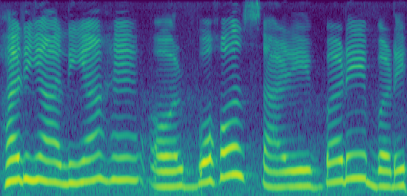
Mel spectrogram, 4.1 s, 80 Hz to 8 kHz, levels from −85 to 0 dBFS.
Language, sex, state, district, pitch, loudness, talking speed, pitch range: Hindi, female, Uttar Pradesh, Budaun, 295 Hz, -13 LUFS, 105 wpm, 235-330 Hz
